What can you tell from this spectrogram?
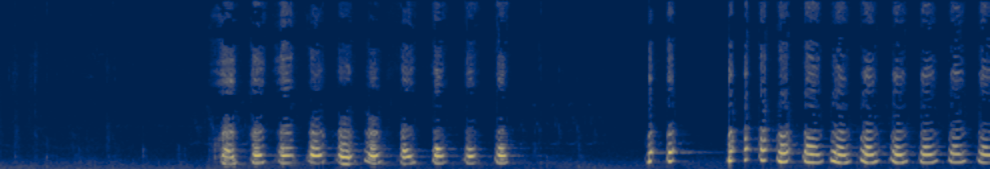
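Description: Diaphragm (mouth) turkey call blown to imitate a hen: runs of quick notes that each break from high to low, about a dozen, a short pause, then a longer, faster run.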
